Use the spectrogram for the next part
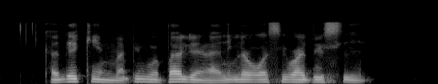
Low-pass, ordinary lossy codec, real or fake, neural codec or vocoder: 7.2 kHz; none; fake; codec, 16 kHz, 1 kbps, FreqCodec, larger model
